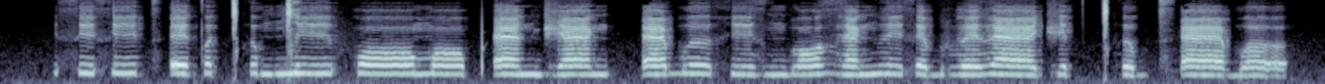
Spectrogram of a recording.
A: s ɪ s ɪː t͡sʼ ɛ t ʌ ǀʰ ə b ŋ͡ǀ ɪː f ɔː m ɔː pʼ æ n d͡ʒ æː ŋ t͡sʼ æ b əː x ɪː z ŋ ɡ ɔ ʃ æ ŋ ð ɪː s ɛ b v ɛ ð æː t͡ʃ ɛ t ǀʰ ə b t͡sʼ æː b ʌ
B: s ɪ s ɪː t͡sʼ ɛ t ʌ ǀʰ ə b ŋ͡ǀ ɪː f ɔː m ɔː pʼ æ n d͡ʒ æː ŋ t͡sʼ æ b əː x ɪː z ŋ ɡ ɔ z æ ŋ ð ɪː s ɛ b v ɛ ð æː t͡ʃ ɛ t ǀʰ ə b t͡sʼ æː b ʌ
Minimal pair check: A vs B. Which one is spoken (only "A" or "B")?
B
